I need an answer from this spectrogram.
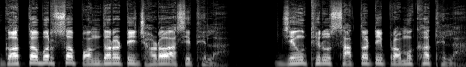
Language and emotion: Odia, neutral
